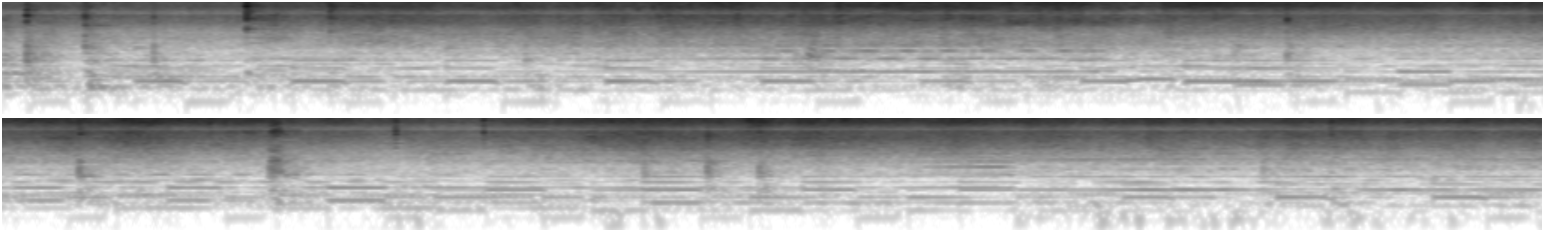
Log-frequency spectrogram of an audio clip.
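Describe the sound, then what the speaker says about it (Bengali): Chopped onions fry in a pan with a constant close sizzle, while a spoon stirs and scrapes through them in irregular strokes, with no voices. "দিয়ে দিচ্ছি পেঁয়াজ কুচো। এবার এটাকে একটু ভেজে নেব।"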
